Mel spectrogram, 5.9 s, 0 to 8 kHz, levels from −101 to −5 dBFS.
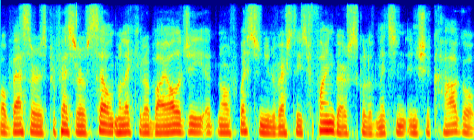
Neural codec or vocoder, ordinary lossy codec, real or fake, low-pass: none; AAC, 32 kbps; real; 7.2 kHz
